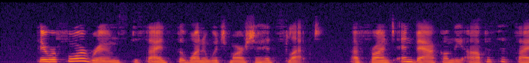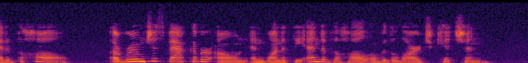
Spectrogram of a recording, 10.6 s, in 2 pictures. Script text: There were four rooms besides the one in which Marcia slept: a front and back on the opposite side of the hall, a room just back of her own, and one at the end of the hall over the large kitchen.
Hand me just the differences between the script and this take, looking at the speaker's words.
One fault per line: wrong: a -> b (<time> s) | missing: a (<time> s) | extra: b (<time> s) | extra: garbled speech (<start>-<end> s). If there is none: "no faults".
extra: had (2.6 s)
